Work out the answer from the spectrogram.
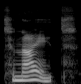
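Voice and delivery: measured meditation voice with long pauses; guided meditation. Acted. Host guides listeners on an inner journey, measured guided meditation. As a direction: lead listeners inward, leaving space after each phrase.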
